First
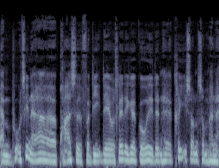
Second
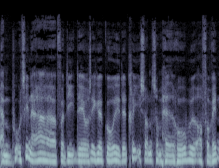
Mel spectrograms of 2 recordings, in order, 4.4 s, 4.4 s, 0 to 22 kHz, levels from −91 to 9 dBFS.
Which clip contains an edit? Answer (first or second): second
